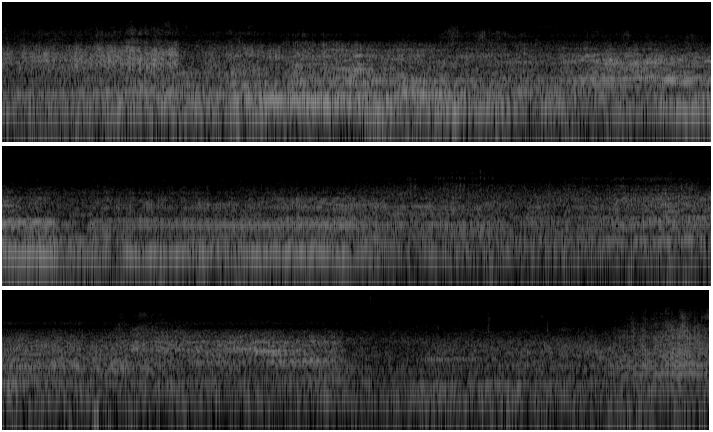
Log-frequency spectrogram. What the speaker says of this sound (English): Sounds of cars rolling here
